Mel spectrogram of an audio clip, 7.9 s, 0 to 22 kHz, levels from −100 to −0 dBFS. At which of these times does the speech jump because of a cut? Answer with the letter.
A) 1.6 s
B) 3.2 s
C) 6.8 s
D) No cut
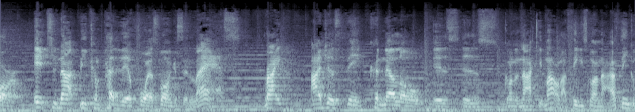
D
